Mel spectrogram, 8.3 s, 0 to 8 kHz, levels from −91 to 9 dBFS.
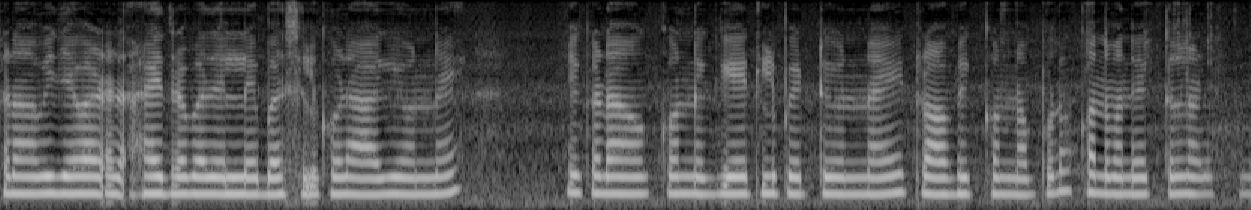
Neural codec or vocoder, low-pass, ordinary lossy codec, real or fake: codec, 16 kHz, 16 kbps, FunCodec, trained on Chinese and English, 50 frames a second; none; none; fake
